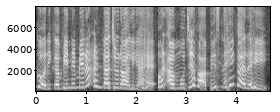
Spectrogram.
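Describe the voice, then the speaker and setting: A woman's voice: very high voice, animated, a little slow, no room sound, clean studio sound, pitched above the performer's own voice. A woman voicing an anxious, honest little mother bird in a children's cartoon, plaintive and insistent. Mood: tearful pleading. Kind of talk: children's cartoon story acting.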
